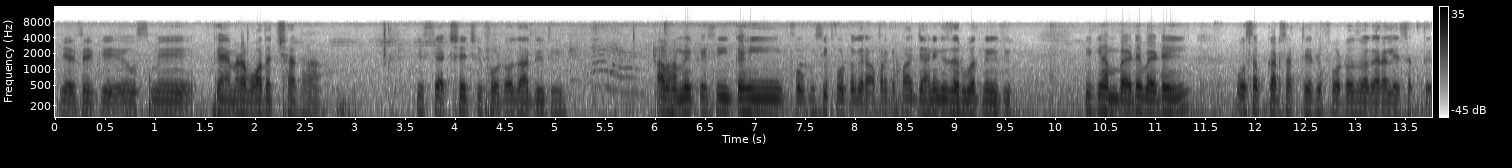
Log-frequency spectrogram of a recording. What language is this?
Urdu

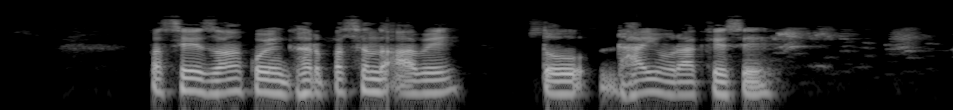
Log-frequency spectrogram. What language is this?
Kachi Koli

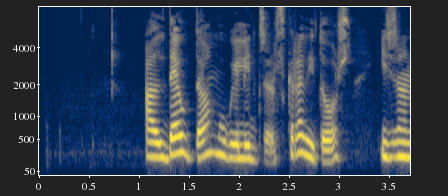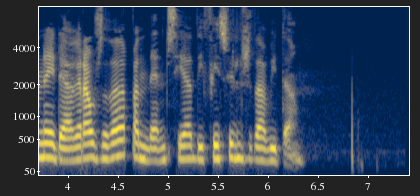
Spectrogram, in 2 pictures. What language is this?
Catalan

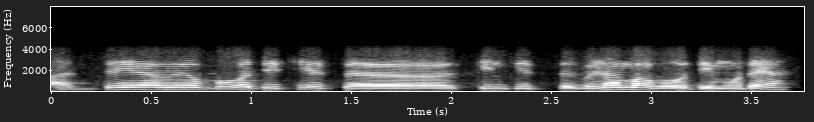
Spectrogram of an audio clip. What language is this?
Sanskrit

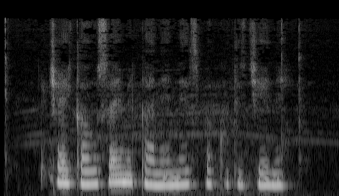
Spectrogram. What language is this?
Arequipa-La Unión Quechua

